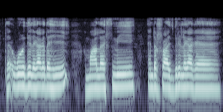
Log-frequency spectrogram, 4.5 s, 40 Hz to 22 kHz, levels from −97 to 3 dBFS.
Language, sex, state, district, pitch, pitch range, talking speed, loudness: Chakma, male, Tripura, Dhalai, 160 Hz, 155-165 Hz, 135 wpm, -14 LUFS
